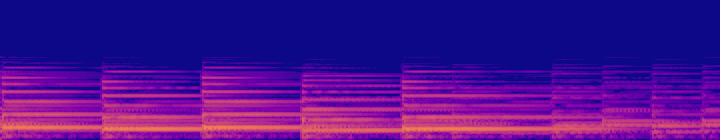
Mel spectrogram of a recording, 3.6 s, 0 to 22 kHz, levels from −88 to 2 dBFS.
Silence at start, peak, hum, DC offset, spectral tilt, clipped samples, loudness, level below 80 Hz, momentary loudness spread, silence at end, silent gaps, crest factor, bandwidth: 0 s; -20 dBFS; none; under 0.1%; -6 dB/octave; under 0.1%; -33 LUFS; -70 dBFS; 11 LU; 0 s; none; 12 dB; 3.6 kHz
